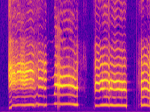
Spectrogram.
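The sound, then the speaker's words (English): A voice imitates a smoke detector beeping: four loud, steady, high-pitched nasal tones in a row, each lasting about half a second with short gaps between, and no other talking. “That's a terrible smoke detector noise. Beep, beep, beep.”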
